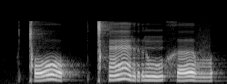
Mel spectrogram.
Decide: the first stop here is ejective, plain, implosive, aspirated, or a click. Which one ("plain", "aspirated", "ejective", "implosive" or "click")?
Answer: click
